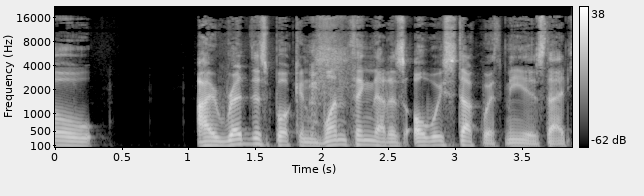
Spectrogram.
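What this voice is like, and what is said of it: Usual voice. Nothing is said of it.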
